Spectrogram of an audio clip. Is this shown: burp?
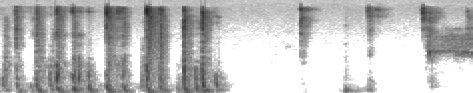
no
